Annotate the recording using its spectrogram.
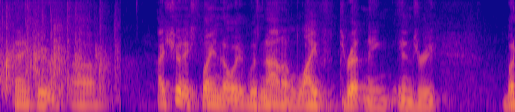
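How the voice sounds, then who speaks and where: A man with an American accent speaks at a fairly quick pace, medium in pitch with ordinary pitch variation. Noticeable background noise and audible room echo fill the recording. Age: 70s. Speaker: stand-up comedian. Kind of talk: stand-up. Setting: stage with audience. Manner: halting.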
